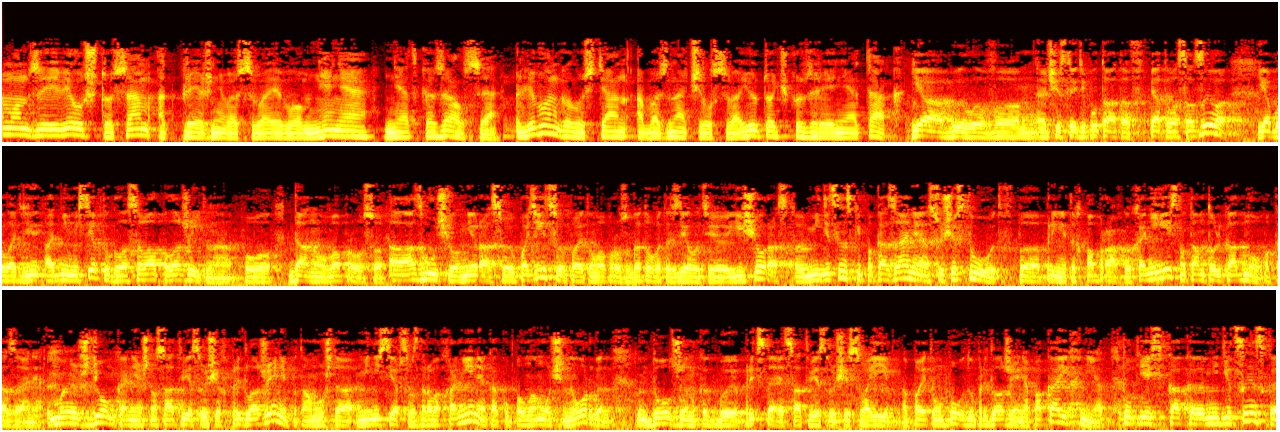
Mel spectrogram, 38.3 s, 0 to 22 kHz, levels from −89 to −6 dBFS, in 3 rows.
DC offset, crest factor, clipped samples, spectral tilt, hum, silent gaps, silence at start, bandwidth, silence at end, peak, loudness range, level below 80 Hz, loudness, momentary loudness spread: 0.2%; 14 dB; under 0.1%; -5 dB/octave; none; none; 0 s; 8.8 kHz; 0 s; -4 dBFS; 1 LU; -40 dBFS; -18 LUFS; 3 LU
